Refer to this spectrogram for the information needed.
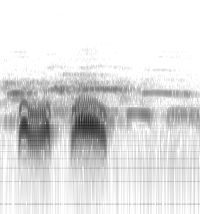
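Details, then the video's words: Spotted dove in the fast 'tốc độ' or 'thúc gù' cooing style, giving two low, mellow, wavering coos about half a second apart, with a faint thin whistled tone running behind them. "cu gáy tốc độ/ Cu gáy thúc gù"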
